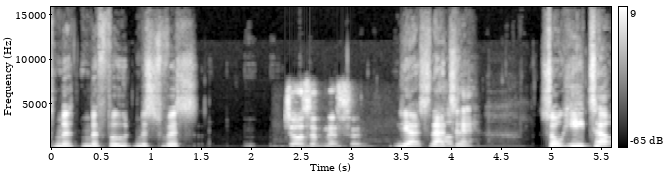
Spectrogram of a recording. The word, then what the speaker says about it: Mifsud: Was how do you pronounce the guy's name who told Papadopoulos? It's Mifut, Misfis. Joseph Mifsud.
